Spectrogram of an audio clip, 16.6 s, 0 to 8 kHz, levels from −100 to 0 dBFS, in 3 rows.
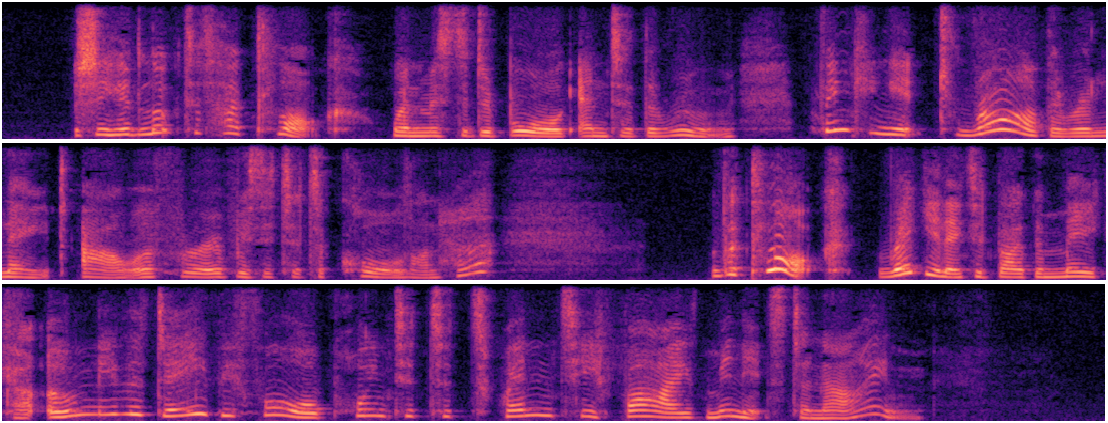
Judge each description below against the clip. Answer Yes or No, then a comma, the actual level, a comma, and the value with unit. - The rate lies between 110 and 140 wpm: No, average, 150 wpm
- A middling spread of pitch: No, wide, 7.3 semitones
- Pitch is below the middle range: No, very high, 255 Hz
